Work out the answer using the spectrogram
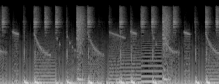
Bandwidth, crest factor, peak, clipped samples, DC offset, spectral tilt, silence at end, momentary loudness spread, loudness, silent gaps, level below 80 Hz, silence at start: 17 kHz; 14 dB; -6 dBFS; under 0.1%; under 0.1%; -4.5 dB/octave; 0 s; 2 LU; -21 LUFS; none; -22 dBFS; 0 s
